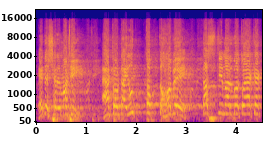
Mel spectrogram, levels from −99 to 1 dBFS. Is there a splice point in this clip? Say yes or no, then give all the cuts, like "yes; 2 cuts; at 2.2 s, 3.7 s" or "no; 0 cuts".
no; 0 cuts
